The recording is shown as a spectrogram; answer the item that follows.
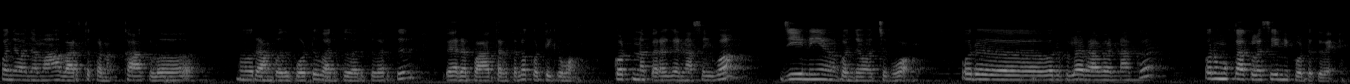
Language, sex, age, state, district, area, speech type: Tamil, female, 45-60, Tamil Nadu, Tiruchirappalli, rural, spontaneous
